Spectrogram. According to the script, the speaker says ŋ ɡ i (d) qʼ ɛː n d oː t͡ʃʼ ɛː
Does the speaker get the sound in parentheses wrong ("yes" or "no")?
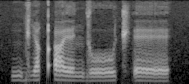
yes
